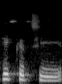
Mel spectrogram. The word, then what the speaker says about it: Hecate: Okay, so Marissa says Hecate.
